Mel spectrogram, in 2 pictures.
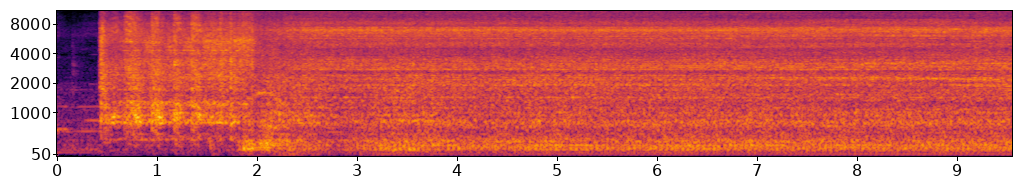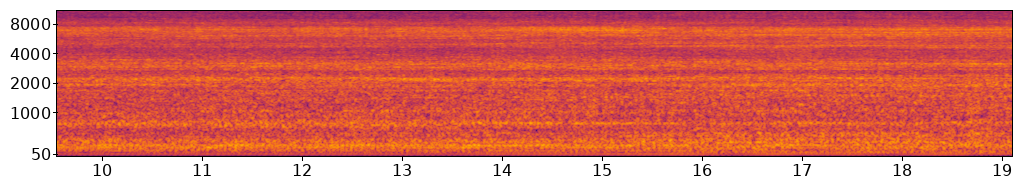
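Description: Honda K20A2 2.0-litre four-cylinder engine with an SSR 4-2-1 header cranking on the starter for about a second and a half, catching about two seconds in, then idling steadily.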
